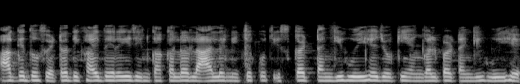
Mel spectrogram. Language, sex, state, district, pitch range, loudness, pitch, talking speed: Hindi, female, Uttar Pradesh, Jyotiba Phule Nagar, 170-185 Hz, -18 LUFS, 180 Hz, 265 wpm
